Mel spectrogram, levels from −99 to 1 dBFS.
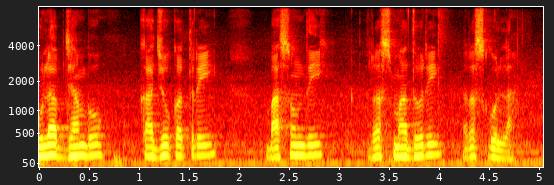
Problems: constant background noise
